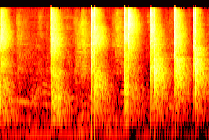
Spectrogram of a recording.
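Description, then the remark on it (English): A single pair of hands claps about six or seven times, loud, each sharp smack trailing into a short echo, the beats gradually quickening, imitating how PWG wrestling fans clap during matches. “Oh yeah, every time that we wrestle, they go out there and they clap.”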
